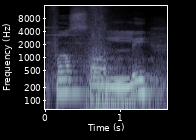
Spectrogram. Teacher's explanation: صاد تو موٹا پڑھنا ہے، لیکن آگے لام ہے اسے ہم نے بالکل باریک پڑھنا ہے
